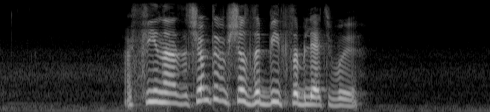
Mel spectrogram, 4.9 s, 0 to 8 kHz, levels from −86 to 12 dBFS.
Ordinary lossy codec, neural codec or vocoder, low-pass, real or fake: none; none; 7.2 kHz; real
